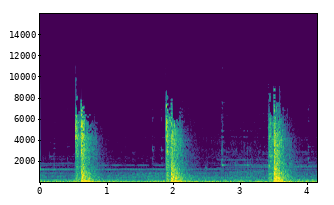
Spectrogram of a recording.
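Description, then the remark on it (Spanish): Three doors of a house slam shut one after another early in the day, at slow, even intervals, each a sharp, heavy bang with a brief ringing tail over a steady low background hum. No one speaks. “Era temprano y de repente azotaron las puertas de la casa, se escuchaban sonidos por toda la casa.”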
